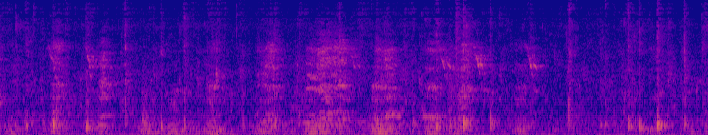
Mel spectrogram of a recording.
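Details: A family's farm pigs grunting: short, low, rough grunts repeated in quick irregular succession, mixed with a few brief higher squeaks over a background of shuffling noise.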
